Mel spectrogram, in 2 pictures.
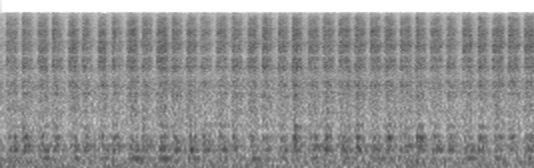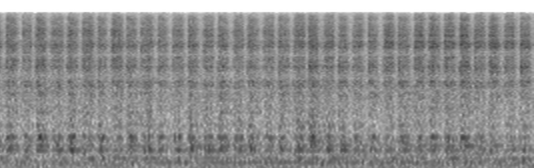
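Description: A graphite pencil rapidly shades a solid grey area on a sheet of white paper with fast back-and-forth strokes. The result is a steady, rhythmic, bright scratchy rubbing that pulses with each stroke and carries almost no low end throughout.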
